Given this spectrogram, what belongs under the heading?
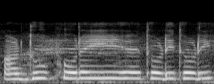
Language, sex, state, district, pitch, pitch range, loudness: Hindi, female, Chhattisgarh, Balrampur, 280 Hz, 270-285 Hz, -11 LUFS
